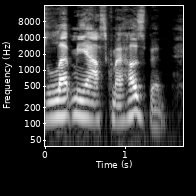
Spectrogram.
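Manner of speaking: imitated, put-on deadpan delivery. Retelling a customer's reply at the drive-thru window: imitating a deadpan reply. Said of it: "deadpan look".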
